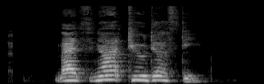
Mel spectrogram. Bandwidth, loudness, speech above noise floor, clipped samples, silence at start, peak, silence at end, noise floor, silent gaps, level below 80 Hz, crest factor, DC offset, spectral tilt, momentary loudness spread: 16.5 kHz; -23 LUFS; 50 dB; under 0.1%; 0.55 s; -6 dBFS; 0.65 s; -72 dBFS; none; -72 dBFS; 20 dB; under 0.1%; -6.5 dB/octave; 12 LU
